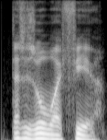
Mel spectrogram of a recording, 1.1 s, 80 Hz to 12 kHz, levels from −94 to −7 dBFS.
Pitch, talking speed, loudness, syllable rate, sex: 110 Hz, 280 wpm, -15 LUFS, 6.5 syllables/s, male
